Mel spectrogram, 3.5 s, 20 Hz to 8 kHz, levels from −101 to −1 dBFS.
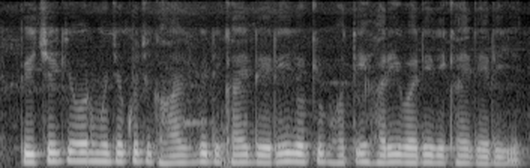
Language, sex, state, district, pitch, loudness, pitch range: Hindi, male, Rajasthan, Churu, 135 Hz, -32 LUFS, 130-145 Hz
